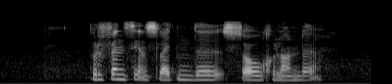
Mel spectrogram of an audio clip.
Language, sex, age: Afrikaans, female, 21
